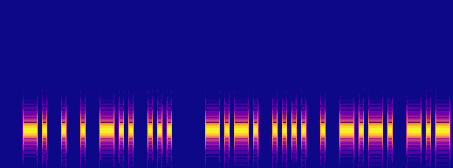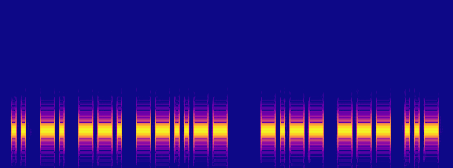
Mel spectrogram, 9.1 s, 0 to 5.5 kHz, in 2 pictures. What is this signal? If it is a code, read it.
Morse code, heard as a keyed tone, about 25 wpm, 600 Hz. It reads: NEEDS CHECKING, YOU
